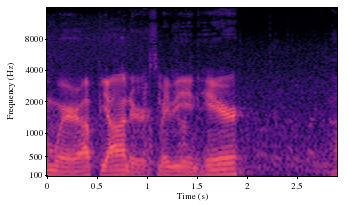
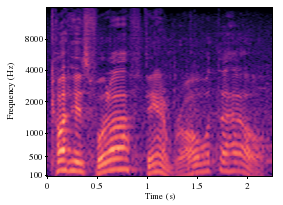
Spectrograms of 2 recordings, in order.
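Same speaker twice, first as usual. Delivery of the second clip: shocked; 10 semitones higher, 8 dB louder, slower than usual. Real, not acted. Gamer reacts to brutal scene.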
